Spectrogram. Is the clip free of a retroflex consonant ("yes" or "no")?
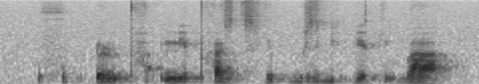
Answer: no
